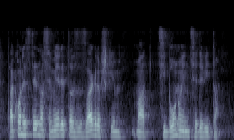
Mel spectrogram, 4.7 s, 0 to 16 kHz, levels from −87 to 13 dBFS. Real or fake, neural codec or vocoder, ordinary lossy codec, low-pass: fake; codec, 16 kHz, 16 kbps, FunCodec, trained on LibriTTS, 50 frames a second; MP3, 64 kbps; 7.2 kHz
